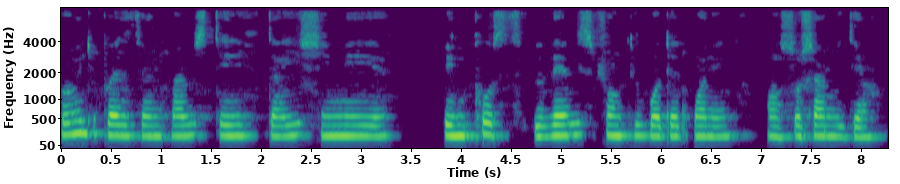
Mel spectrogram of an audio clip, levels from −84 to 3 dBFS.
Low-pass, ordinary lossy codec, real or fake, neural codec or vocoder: 7.2 kHz; AAC, 48 kbps; fake; codec, 16 kHz, 16 kbps, FreqCodec, larger model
